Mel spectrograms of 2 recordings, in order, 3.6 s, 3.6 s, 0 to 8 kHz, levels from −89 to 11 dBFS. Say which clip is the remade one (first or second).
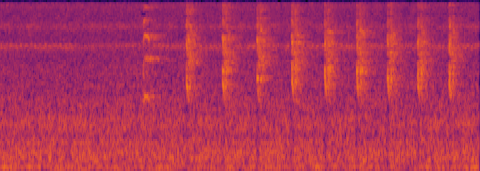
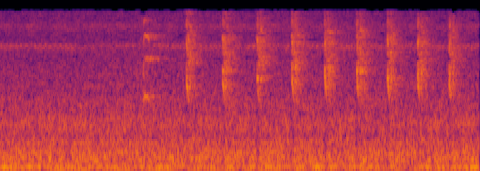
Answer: first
